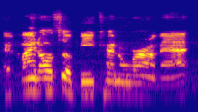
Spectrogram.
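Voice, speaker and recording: A man's voice: mid-range voice, fairly quick, bright, forceful tone, slight background noise. Man with a tinny, metallic phone sound. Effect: tinny, metallic phone-call sound. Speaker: caller joining a livestream. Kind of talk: casual livestream chat. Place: inside a small car. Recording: tinny distant phone audio from a car.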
